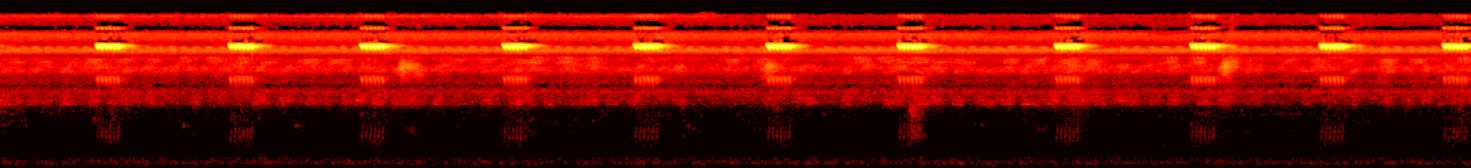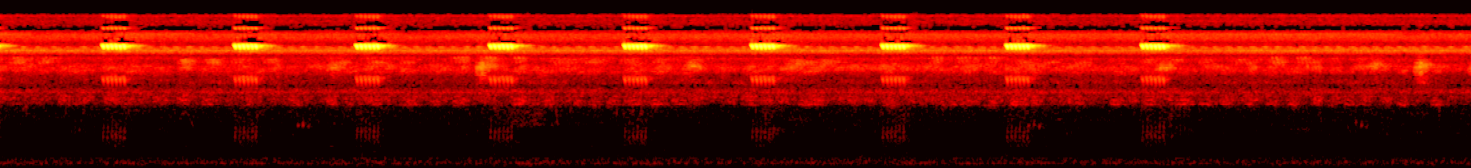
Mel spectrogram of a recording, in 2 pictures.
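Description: A night creature's sharp call repeated at an even pace, about one every second and a third, some twenty times, stopping a few seconds before the end, over a steady high-pitched night chorus.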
